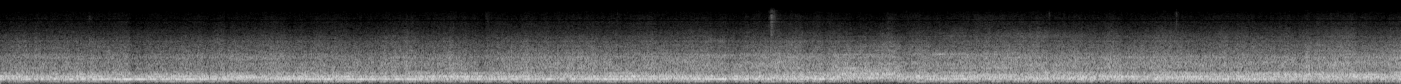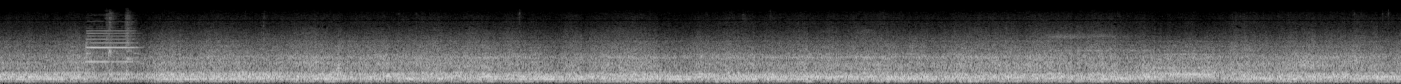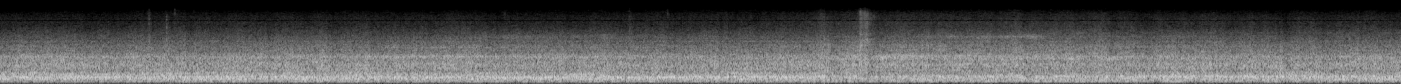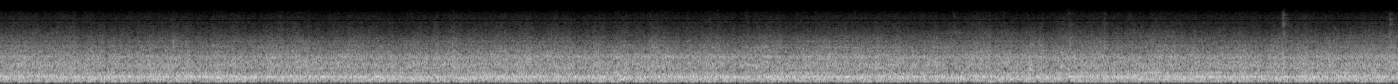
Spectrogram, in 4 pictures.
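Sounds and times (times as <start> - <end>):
train wheels rumbling on track: 0.0 - 56.0
short high-pitched beep: 14.9 - 15.5.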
